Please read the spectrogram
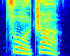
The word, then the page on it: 作战: zuò zhàn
